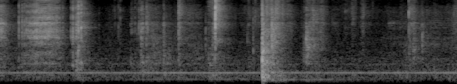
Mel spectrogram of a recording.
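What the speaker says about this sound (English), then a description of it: "Now what I tend to do is just trim these edges off nice and tidily" Scissors or a blade trimming the edges of a printed canvas being mounted onto stretcher bars, heard as scattered rasping snips and rubs with a sharper crunch midway, close and fairly quiet over a steady low hum.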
